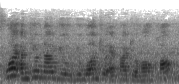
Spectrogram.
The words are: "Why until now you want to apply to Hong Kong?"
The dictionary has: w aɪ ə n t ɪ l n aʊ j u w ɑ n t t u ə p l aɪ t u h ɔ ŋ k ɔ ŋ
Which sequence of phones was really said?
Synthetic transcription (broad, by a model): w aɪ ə n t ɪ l n aʊ j u w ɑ n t t u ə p aɪ t u h ɔ ŋ k ɔ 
